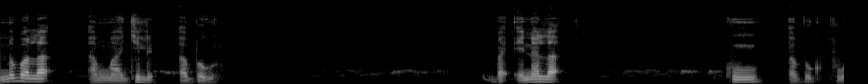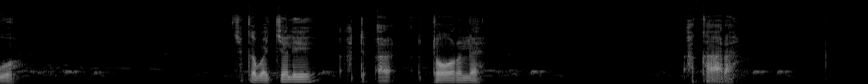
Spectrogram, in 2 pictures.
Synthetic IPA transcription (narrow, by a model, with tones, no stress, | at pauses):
a˨nʊ˦ba˦la˦ | a˨ŋ͡maː˨d͡ʒɪ˦lɪ˦a˨bo˨ɡu˨ | ba˨ʔɪ˨na˦la˦ | kʰuː˦ | a˨bo̰˨ɡu˨pʰu˦ɔ˦ | t͡ʃɛ˦ka˨βa˨t͡ʃɛ˦lɪ˦a˨a˨tɔ˦ɾɪ˦lɛ˦ | a̰˨ka̰ː˨ɾa̰˨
